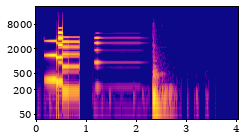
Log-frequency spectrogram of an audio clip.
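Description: Pilot software synthesizer, sequenced from Orca, playing a quick run of short electronic notes in the first second and a faint blip after it. A low percussive hit follows a little after two seconds.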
